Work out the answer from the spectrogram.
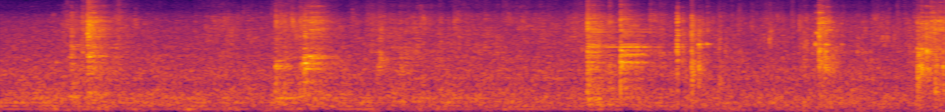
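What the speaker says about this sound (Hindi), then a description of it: "और आधे बर्तन धुल लिए थे मैंने" Dishes, pots and cutlery are washed by hand under running water at home, with a steady wash of water broken by scattered clinks and clatters of utensils, and no talking.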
